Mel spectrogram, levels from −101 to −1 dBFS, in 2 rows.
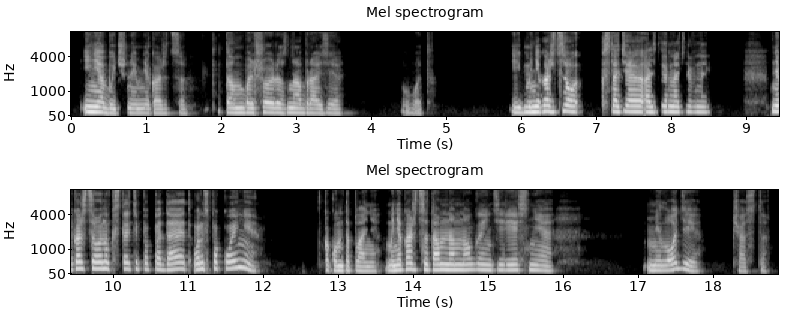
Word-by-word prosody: И 215 - +4
необычный, 175 -4 +3
мне 165 0 -4
кажется. 160 +1 -8 0.3
Т 230 - -23
там 180 -1 0
большое 185 +1 0
разнообразие. 170 -2 -3 0.8
Вот. 80 -1 -13 1.2
И, 190 -1 0
мне 200 +2 +7
кажется 225 +1 +3
о 215 -1 +2 0.3
кстати, 220 0 -1
альтернативный 210 -1 +1 0.8
мне 225 - +5
кажется, 255 0 +2
он, 255 0 +3
кстати, 245 0 -5
попадает 225 0 -2
он 230 +3 +2
спокойнее 255 - -1 0.7
в - - -27
каком-то 185 -2 -1
плане. 170 -3 -4
Мне 190 +2 +2
кажется, 220 0 0
там 210 +1 +4
намного 210 +1 +1
интереснее 205 -2 -3 1.2
мелодии 190 0 -2 0.4
часто. 160 -1 -15
200 Hz, 100 wpm, -20 LUFS, 180-220 Hz, 1.2 s, мне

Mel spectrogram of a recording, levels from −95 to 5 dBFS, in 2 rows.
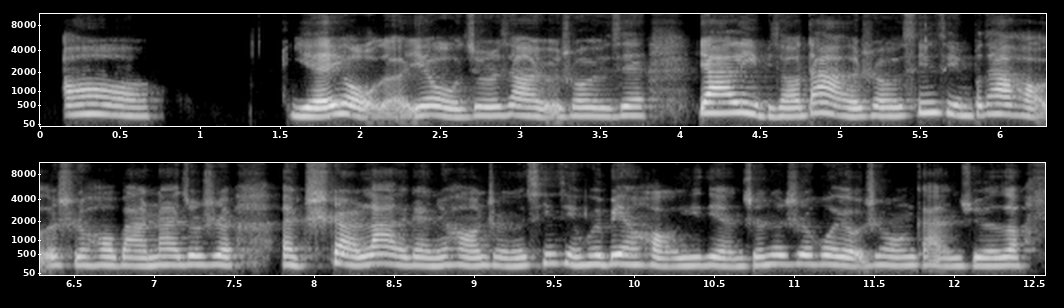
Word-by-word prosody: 哦， 240 -4 -1 0.8
也 215 +2 +7
有 245 -5 +3
的， - - -3
也 230 - +3
有， 220 -5 +3
就 225 +3 -1
是 225 - +2
像 225 -3 0
有 - - -2
时 215 - -7
候 215 0 0
有 210 -1 -1
些， 225 +1 -1 0.3
压 290 0 +6
力 290 -3 +3
比 210 - -4
较 210 0 +1
大 280 -2 +2
的 205 - +2
时 220 +1 -3
候， 215 0 +1
心 290 +7 -1
情 250 -5 -2
不 245 - -1
太 260 0 +2
好 220 -5 -3
的 215 - -2
时 210 0 -4
候 210 0 -2
吧， 205 -1 -2
那 220 +1 -1
就 225 0 +1
是， 220 -1 -1 0.3
呃， 225 - 0
吃 215 - -5
点 255 -4 +2
儿 210 - +1
辣 245 +1 +1
的 210 - -2
感 205 -2 -2
觉 205 - -1
好 220 -1 -4
像 200 +1 -1
整 200 -2 -4
个 200 - -1
心 250 +4 -6
情 235 -4 -2
会 230 +1 0
变 235 -1 +3
好 200 -4 -3
一 205 +1 -1
点， 195 -3 -2
真 210 +3 -3
的 235 0 0
是 240 0 0
会 230 -1 -1
有 200 - 0
这 220 - -6
种 210 -1 -3
感 195 -2 -5
觉 195 0 -2
的。 205 0 0
220 Hz, 300 characters per minute, -20 LUFS, 210-235 Hz, 0.8 s, 也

